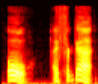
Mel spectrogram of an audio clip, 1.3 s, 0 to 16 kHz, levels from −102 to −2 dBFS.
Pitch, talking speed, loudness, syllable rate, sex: 175 Hz, 135 wpm, -18 LUFS, 4.4 syllables/s, female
